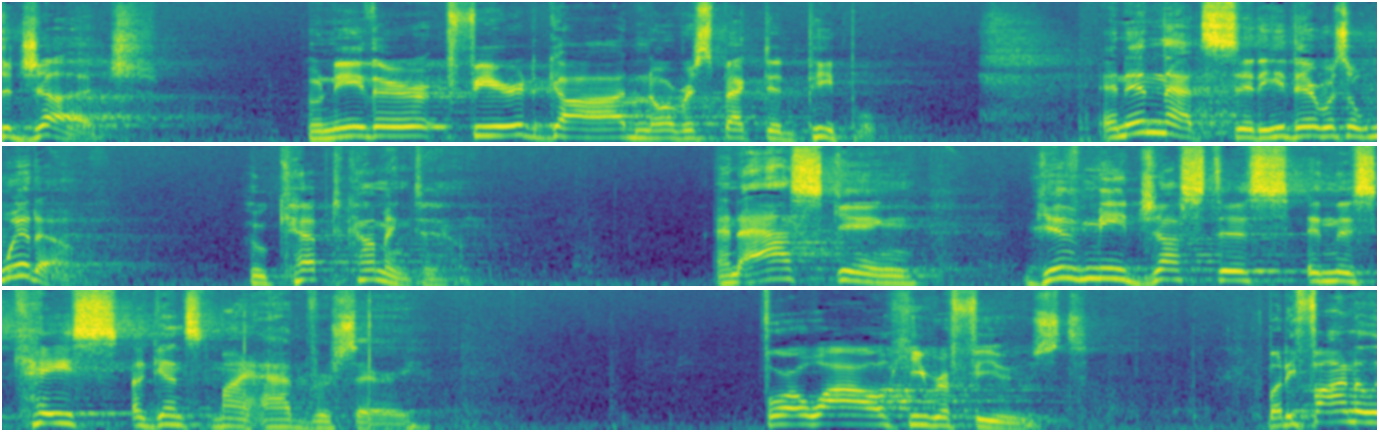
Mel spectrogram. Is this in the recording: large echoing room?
yes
